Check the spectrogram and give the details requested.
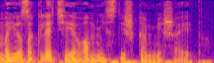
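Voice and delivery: ordinary delivery, nothing marked

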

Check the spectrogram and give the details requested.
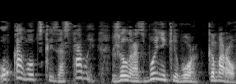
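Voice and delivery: rushed, hoarse voice, pitched very high. A narrator reads a boy jumping in front of him, telling his tale in a hurried hoarse voice. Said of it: "торопливо рассказывал хриплым голосом".

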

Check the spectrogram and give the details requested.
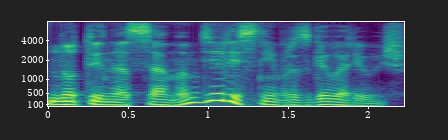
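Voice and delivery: plain

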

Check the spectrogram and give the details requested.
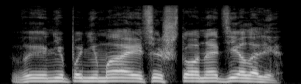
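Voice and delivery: groaning. A man cradling an infant speaks to those around him, groaning. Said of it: "простонал он".

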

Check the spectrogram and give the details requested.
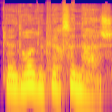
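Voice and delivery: sighed words. A young girl hears the witch describe the heir to the throne, sighing. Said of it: "soupira la jeune fille".

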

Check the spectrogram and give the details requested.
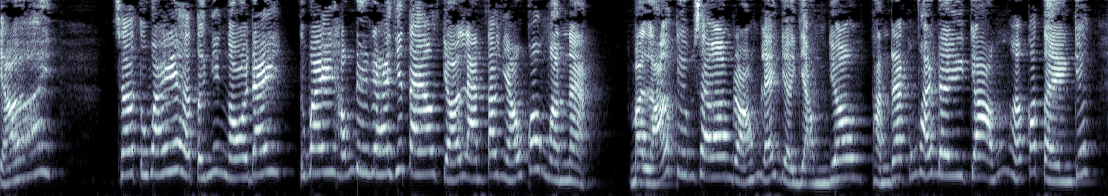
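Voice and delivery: high, loud, angry scolding rant.

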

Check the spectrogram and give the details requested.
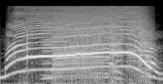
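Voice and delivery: loud, high-pitched shout. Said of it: "Vale, no grites".

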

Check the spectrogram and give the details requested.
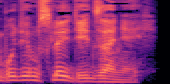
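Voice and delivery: plain reading voice

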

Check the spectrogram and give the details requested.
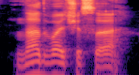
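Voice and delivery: softly spoken. Lemon answers Dave's question, looking up from an indicator; said quietly. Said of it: "тихо сказал Лемон".

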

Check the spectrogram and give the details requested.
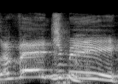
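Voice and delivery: sudden very high, slow, drawn-out yell.

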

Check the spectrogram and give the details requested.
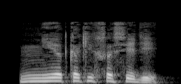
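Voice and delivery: ordinary delivery, nothing marked

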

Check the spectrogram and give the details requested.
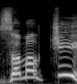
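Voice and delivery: very high, piercing, shrill shout. Varya, pressed with questions about Derkach, shouted. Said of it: "закричала она".

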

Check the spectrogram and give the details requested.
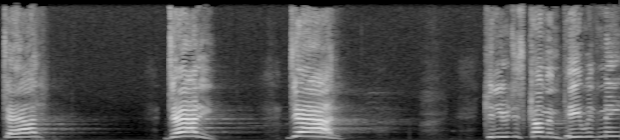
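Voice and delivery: very loud, high calling cry. Retelling Jesus on the cross calling for his father: imitating Jesus crying out. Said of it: "Jesus is crying out".

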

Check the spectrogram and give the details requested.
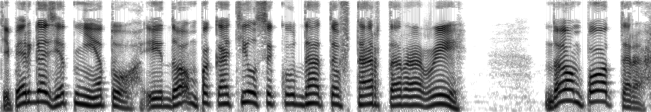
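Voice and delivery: put-on high, contemptuous, scornful old-timer voice. An old man explains the building to a visitor looking for Pickering; contemptuous. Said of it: "пояснил он презрительно".

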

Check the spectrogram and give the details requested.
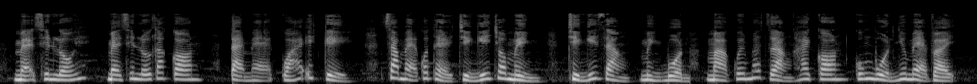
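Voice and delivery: ordinary delivery

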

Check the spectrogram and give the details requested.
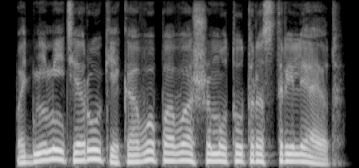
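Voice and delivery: ordinary delivery

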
